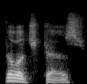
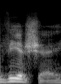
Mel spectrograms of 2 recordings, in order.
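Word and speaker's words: Villechaize: The next one, I think most people say Hervé Villachez, but I believe he pronounced it Hervé Villachez. He was French, of course, so say it however you want.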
